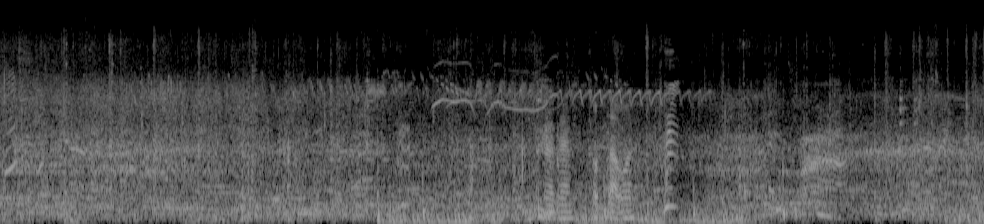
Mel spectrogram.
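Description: A crowd murmurs in a busy market outdoors.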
